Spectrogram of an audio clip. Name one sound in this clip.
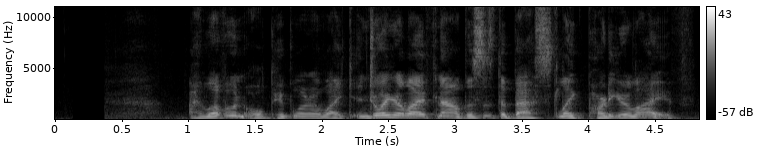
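A young man talks with animation, close by.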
